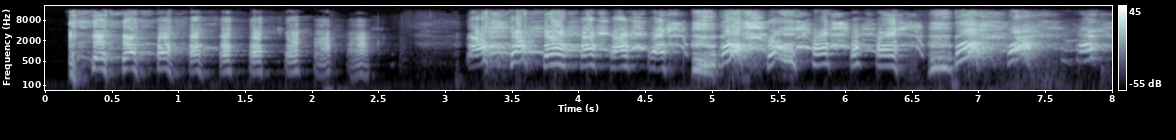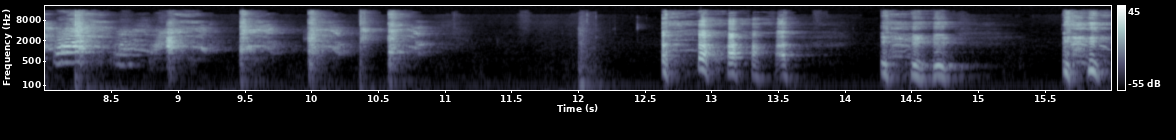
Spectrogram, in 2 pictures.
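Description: A man laughing in several separate bouts. A quick run of ha-ha pulses opens it, and a long loud laugh with its pitch swooping up and down starts about three seconds in and trails off into short bursts. Shorter bursts of laughter come near the end.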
